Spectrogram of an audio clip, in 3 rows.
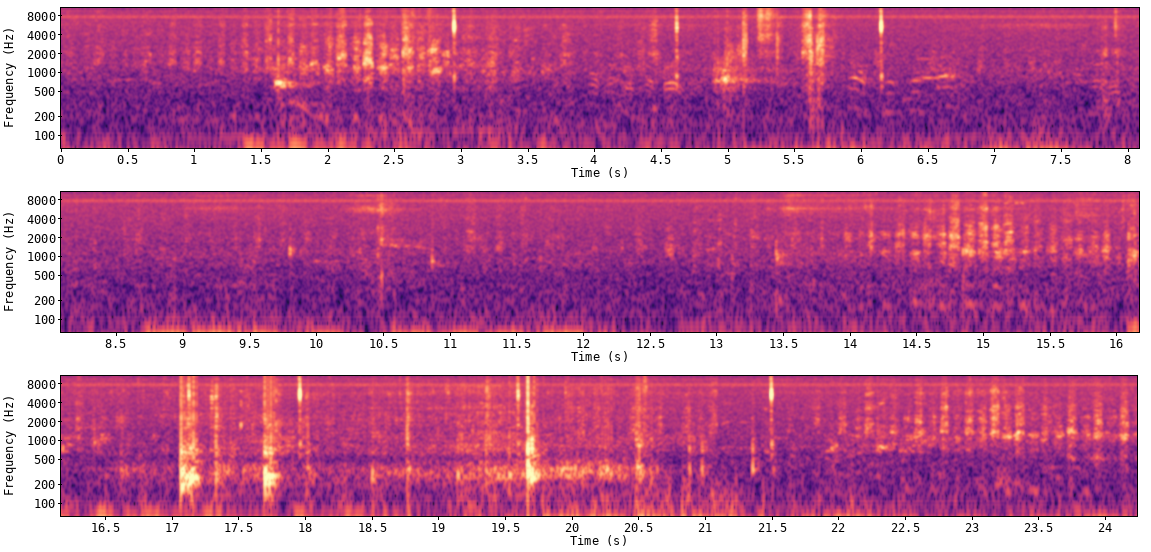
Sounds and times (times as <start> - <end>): Dog: 0.1 - 5.4, 8.6 - 24.2.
